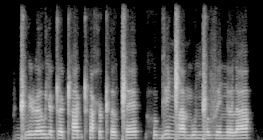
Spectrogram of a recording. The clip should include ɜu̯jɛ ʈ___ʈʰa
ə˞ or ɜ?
ɜ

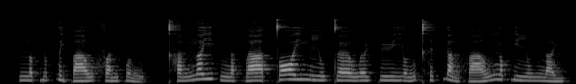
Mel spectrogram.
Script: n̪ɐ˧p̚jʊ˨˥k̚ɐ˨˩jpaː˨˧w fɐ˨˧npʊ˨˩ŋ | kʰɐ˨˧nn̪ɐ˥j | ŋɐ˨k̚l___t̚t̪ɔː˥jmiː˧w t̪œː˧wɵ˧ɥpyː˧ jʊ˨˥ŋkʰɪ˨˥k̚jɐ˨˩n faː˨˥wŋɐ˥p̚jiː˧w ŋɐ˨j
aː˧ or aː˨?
aː˧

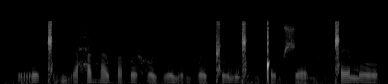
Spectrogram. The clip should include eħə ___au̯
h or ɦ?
ɦ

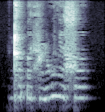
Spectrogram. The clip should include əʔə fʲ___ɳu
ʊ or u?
ʊ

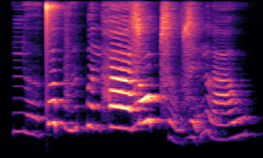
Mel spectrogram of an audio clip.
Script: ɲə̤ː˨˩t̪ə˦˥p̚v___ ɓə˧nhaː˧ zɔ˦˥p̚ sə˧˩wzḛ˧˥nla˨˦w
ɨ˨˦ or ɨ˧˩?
ɨ˨˦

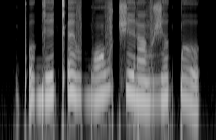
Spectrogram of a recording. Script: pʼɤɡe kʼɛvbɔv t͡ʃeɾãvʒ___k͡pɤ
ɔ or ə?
ə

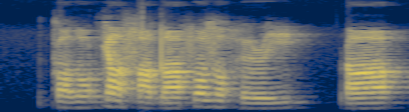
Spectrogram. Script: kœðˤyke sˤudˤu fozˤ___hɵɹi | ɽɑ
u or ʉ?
ʉ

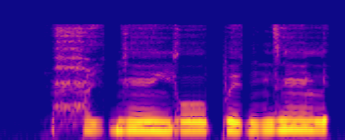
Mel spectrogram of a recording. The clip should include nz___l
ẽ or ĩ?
ẽ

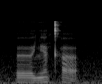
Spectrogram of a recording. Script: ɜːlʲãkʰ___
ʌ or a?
a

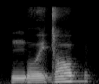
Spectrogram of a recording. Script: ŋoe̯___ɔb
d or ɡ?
d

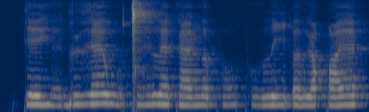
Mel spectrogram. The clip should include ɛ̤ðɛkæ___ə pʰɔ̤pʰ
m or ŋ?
ŋ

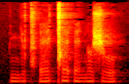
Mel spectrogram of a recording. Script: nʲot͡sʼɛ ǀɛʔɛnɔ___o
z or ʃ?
ʃ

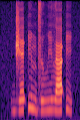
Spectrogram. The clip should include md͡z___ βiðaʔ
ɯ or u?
ɯ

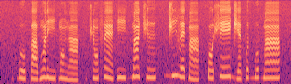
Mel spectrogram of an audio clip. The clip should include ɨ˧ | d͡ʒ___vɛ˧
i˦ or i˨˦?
i˦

